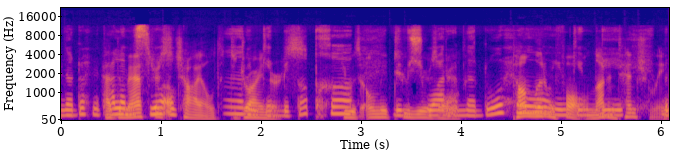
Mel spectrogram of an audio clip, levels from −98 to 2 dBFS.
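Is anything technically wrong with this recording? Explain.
No, nothing is technically wrong with this audio.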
